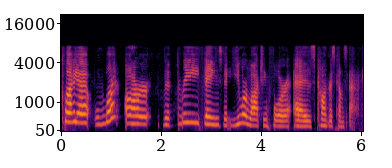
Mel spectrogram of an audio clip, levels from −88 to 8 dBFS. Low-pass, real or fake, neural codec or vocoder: 7.2 kHz; fake; codec, 16 kHz in and 24 kHz out, 0.6 kbps, FireRedTTS-2 codec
